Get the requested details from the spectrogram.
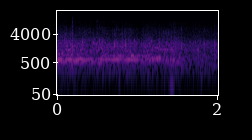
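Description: A crowd applauds steadily, a dense wash of many hands clapping at a constant, moderate loudness throughout, with no one speaking over it.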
